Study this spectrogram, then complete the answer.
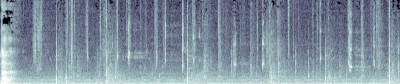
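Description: A tennis ball is struck by rackets with sharp pops.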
